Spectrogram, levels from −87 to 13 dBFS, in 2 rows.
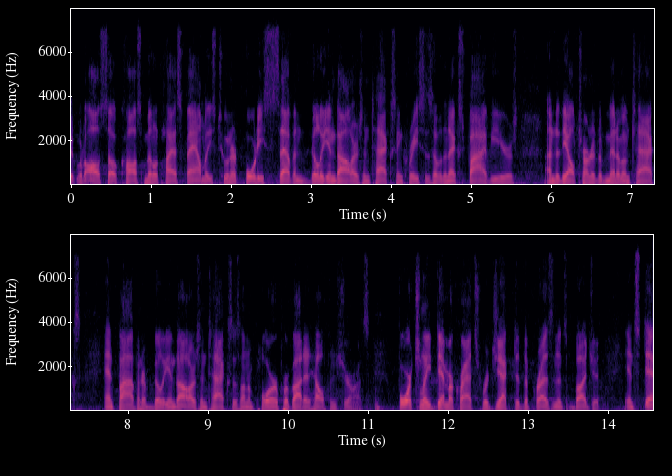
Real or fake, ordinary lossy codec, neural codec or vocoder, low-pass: fake; Opus, 32 kbps; vocoder, 22.05 kHz, 80 mel bands, WaveNeXt; 7.2 kHz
